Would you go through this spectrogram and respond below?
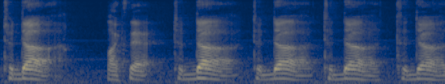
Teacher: It's written in an iambic type of meter, which is an unstressed syllable followed by a stressed syllable.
